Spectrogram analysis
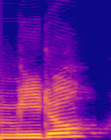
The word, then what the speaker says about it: Miro: simultáneo es un tablero se llama miro con acento en la voz que sirve bueno es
